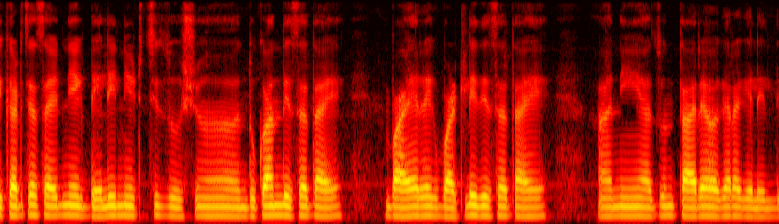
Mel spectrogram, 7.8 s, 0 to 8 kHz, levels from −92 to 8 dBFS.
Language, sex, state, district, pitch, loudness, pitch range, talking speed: Marathi, male, Maharashtra, Aurangabad, 120 Hz, -27 LUFS, 115-125 Hz, 170 wpm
